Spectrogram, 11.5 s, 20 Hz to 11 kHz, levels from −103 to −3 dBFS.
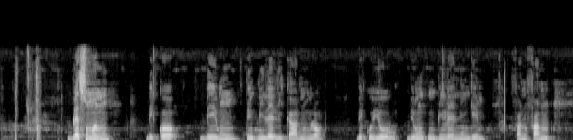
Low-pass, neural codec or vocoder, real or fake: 7.2 kHz; codec, 16 kHz, 16 kbps, FreqCodec, larger model; fake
